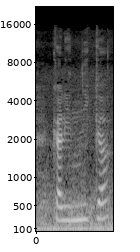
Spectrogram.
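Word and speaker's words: Καληνύχτα: dit kalalispera bonne nuit en grec ça se prononce kalalenicaa le café en grec se dit au café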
